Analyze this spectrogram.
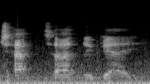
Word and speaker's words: Chattanooga: It's pronounced Chattanooga.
